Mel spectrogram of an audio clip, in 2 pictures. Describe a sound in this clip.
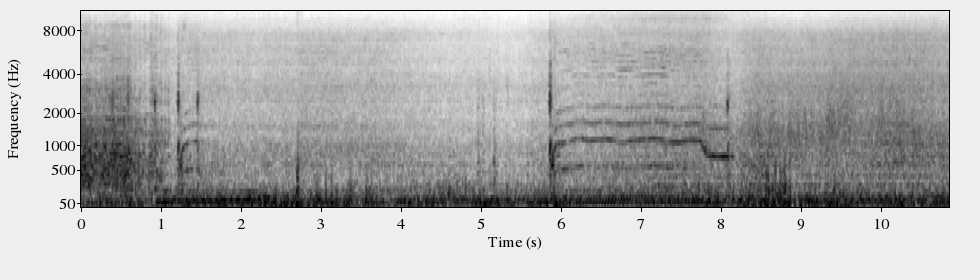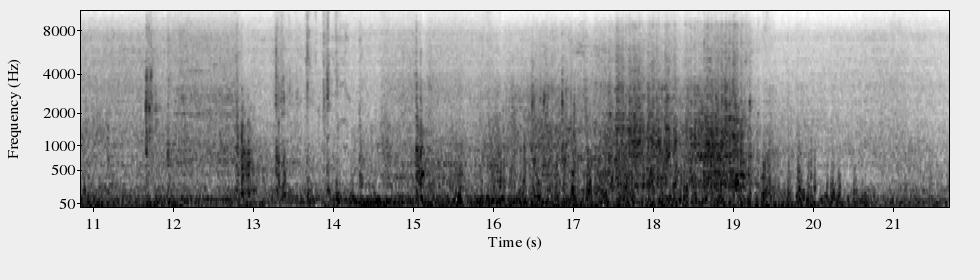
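A plow blade scrapes and pushes through snow.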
